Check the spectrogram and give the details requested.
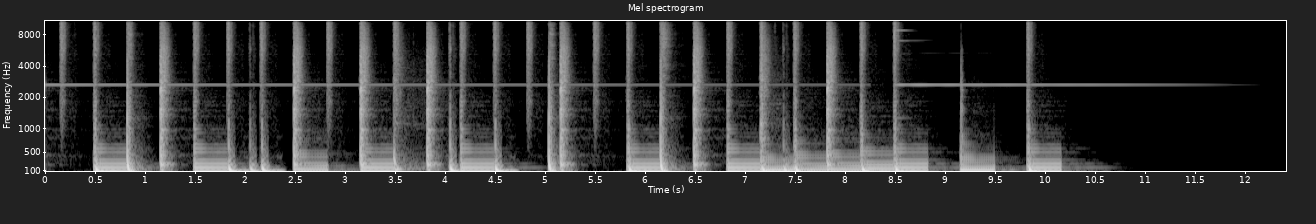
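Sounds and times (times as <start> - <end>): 
cool dramedy hip-hop track: 0.0 - 8.7.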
